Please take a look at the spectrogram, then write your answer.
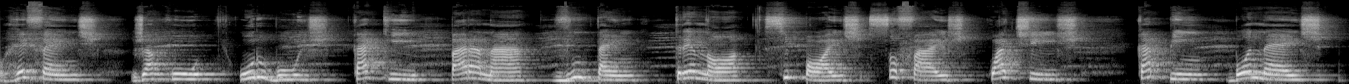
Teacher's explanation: Todas essas palavras, elas têm a última sílaba tônica, tá? Todas essas palavras, a tonicidade, a maior intensidade está na última, tá bom? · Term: oxítonas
